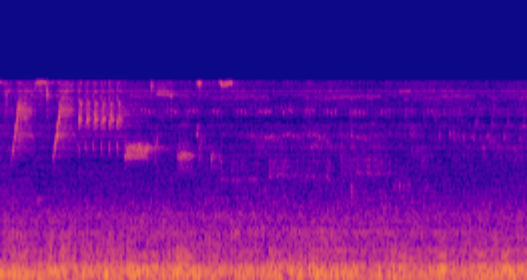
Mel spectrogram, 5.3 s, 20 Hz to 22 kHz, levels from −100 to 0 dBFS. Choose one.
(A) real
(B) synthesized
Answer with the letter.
B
